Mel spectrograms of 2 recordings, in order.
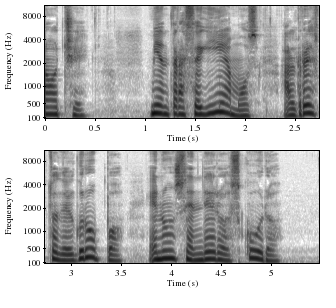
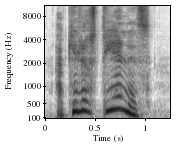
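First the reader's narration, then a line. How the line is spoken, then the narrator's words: Whispered. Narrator (Spanish): susurró Miguel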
